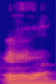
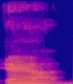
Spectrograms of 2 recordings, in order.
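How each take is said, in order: First: The vowel is an open 'ah' sound. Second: The vowel is a short 'a' sound. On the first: The speaker calls it wrong. "Don't say on" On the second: The speaker calls it right. "Like short A, Anne"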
